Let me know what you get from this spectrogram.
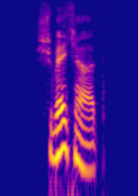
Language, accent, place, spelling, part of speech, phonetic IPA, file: German, Germany, Berlin, Schwechat, proper noun, [ˈʃvɛçat], De-Schwechat.ogg
- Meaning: 1. a municipality of Lower Austria, Austria 2. a river in Lower Austria, Austria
